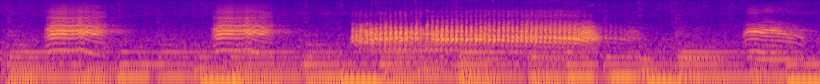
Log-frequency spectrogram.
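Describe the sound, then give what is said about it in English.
A crow caws a few times, short harsh calls followed by one long drawn-out caw and another brief call, over a steady low humming background. “Did you hear that? It was saying it may rain soon.”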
